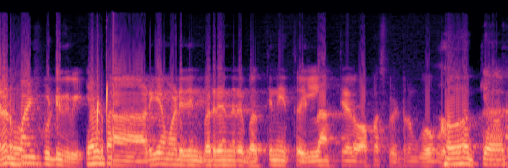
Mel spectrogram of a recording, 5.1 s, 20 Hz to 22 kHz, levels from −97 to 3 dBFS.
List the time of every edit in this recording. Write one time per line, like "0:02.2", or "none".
0:01.1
